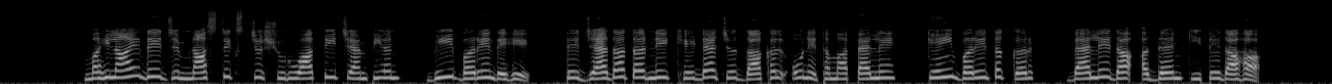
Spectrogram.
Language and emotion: Dogri, neutral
